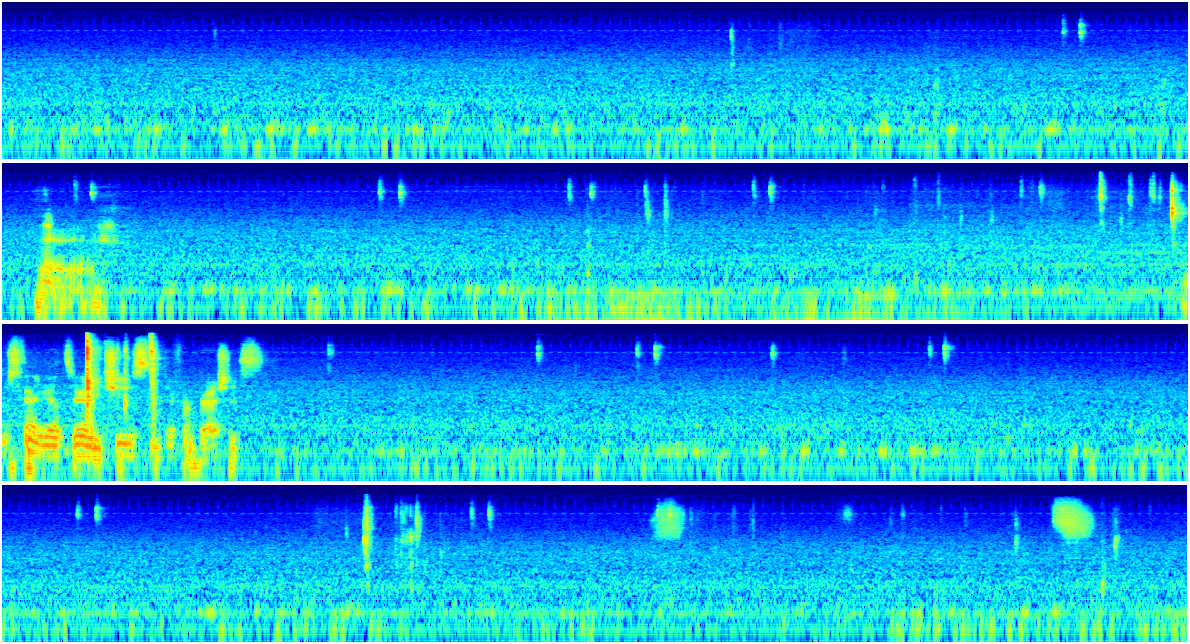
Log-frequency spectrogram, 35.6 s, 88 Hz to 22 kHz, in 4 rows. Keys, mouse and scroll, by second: 8.2 click, 9.7 click, 11.9 click, 13.4 click, 13.8 a, 14.7 right click, 15.6 Escape, 16.2 b, 16.7 right click, 17.4-20.1 scroll, 21.8 click, 22.8 click, 23.8-24.9 scroll, 24.9 click, 24.9 scroll, 27.5 click, 30.0 a, 30.4 right click, 31.8 click, 32.4 Return, 34.3 middle click, 34.4-34.9 scroll, 35.3 v.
